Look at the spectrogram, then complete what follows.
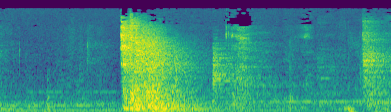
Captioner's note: clang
